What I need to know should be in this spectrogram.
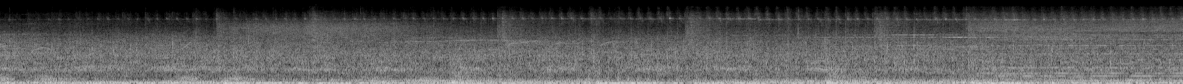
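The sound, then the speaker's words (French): A helicopter approaches the Stade de France, its rotor and engine making a loud, steady droning roar that runs unbroken through the whole stretch, with a few faint ticking accents. “Johnny approche le Stade de France en hélicoptère pour se retrouver en plein milieu de la scène juste après.”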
